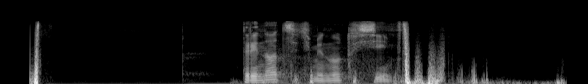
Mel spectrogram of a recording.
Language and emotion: Russian, neutral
